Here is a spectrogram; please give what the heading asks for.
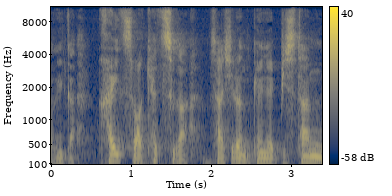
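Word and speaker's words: קַיִץ: 가지고 있습니다 네 이제 여름 과일은 히브리 말로 카 있으라고 하고 또 이 끝은 캡스 라고 한답니다 보니까 카이스 어캐 스가 사실은 병에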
